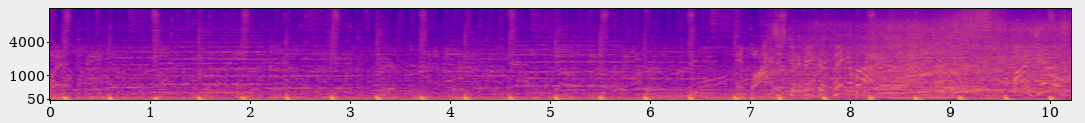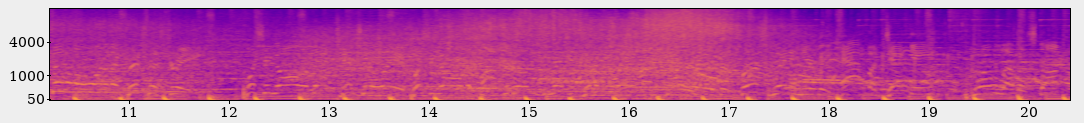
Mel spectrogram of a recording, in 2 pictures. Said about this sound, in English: Chris Bostic is chasing win number one in the world of NHRA Pro Stock Drag Racing. And if the hair in the back of your neck isn't standing up yet, it might be in a minute.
